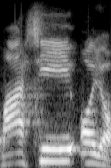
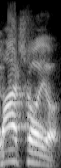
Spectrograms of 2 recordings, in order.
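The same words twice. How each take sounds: First: মাসি অয় in slow separate parts; মাসি, slight break, then অয়; uncontracted form. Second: মাসয় run together as ma-syo-yo; contracted pronunciation. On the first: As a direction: keep the i of মাসি apart from অয়. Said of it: "ই আর অ এখানে মিলে". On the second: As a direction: blend i and o into one sound in মাসয়. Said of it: "আমরা এটাকে উচ্চারণ করবো". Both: Shown as a demonstration.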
